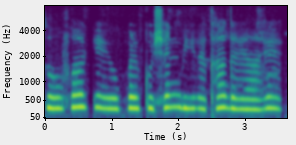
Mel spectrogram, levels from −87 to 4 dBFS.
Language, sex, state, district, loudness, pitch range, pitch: Hindi, female, Arunachal Pradesh, Papum Pare, -14 LUFS, 275-305 Hz, 290 Hz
